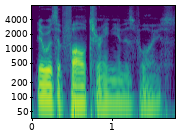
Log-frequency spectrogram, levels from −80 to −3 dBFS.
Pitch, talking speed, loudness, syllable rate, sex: 75 Hz, 235 wpm, -20 LUFS, 7.3 syllables/s, male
